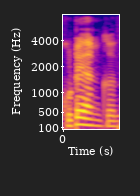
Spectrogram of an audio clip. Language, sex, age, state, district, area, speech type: Marathi, male, 18-30, Maharashtra, Buldhana, urban, spontaneous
